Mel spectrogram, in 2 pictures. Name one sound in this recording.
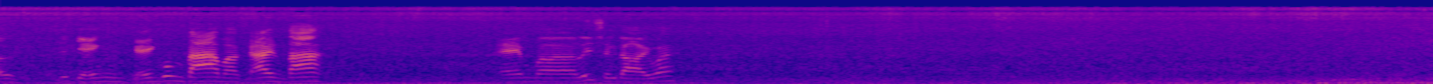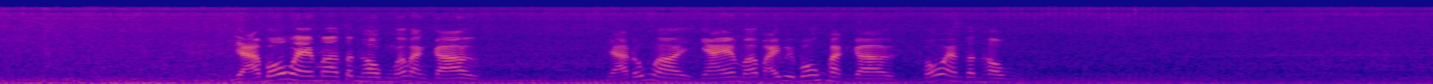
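Motorbike engines rumble as they ride through deep water.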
